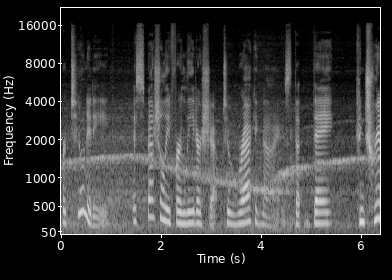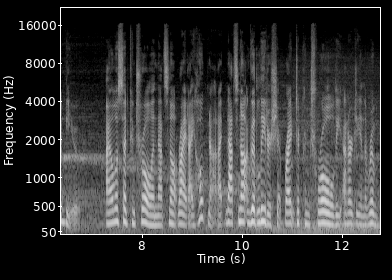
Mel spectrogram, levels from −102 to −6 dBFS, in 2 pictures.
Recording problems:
traffic noise; noticeable; throughout; 15 dB below the speech

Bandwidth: 16.5 kHz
